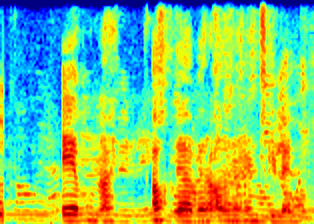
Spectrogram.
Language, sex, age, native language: Icelandic, female, 12, Icelandic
